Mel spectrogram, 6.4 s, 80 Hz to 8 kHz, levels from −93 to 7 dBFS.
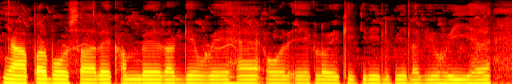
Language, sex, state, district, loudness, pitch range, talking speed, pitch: Hindi, male, Uttar Pradesh, Shamli, -19 LUFS, 125-130 Hz, 160 wpm, 125 Hz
